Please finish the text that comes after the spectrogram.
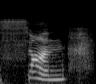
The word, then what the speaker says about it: cent: 100 and it literally the word Cent In French pronounce a sun is really it represents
